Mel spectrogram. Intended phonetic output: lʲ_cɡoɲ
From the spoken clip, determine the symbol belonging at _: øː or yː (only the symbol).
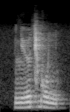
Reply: øː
